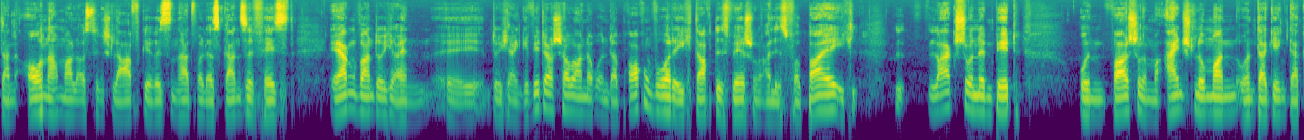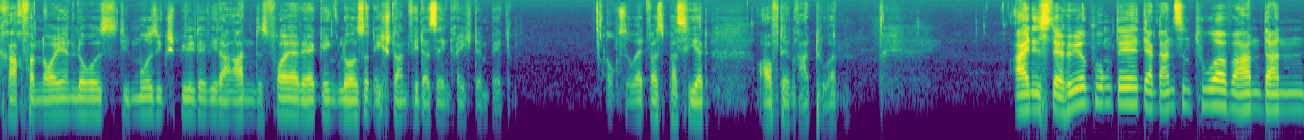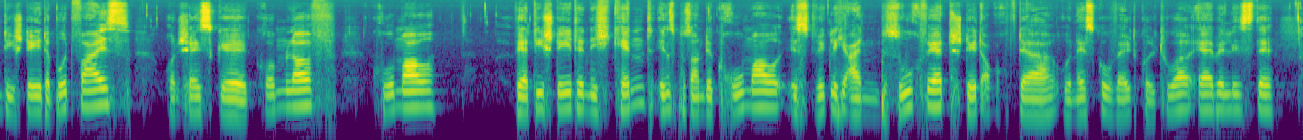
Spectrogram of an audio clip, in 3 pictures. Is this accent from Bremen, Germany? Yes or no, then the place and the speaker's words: no; Bavaria, Germany; Ist es in Böhmen oder ist es tatsächlich in Franken, wo ich herkomme?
